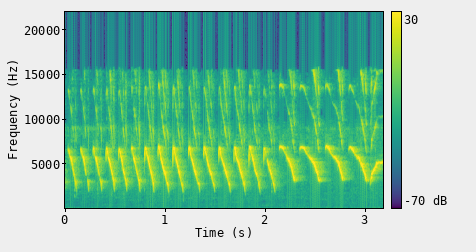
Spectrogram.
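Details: Canary chirping to set other canaries singing: a fast, loud roll of descending whistled notes, around six per second, slowing into longer swooping whistles near the end.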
